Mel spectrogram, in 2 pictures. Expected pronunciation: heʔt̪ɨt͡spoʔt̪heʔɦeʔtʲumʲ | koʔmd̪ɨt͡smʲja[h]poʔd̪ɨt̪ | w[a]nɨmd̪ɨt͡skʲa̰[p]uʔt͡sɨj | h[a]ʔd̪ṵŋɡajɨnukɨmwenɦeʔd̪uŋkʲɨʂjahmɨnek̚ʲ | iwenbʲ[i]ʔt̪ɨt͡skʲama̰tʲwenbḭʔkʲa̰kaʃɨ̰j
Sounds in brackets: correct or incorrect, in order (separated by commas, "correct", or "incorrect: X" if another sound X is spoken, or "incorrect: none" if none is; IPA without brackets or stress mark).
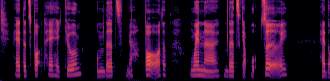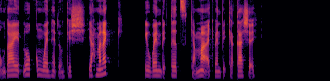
correct, incorrect: e, correct, incorrect: e, correct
